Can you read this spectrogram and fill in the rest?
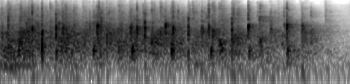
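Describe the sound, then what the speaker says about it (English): An audience at a personal branding talk gives a brief round of applause: dense, lively clapping from many hands that fills the space, then fades away quickly. "Round of applause."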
